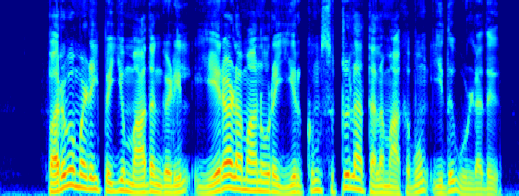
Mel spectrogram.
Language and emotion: Tamil, neutral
